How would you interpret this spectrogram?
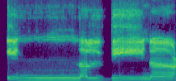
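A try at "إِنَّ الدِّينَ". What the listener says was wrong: Innad din. Diretso ka sa dal. Innad din.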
